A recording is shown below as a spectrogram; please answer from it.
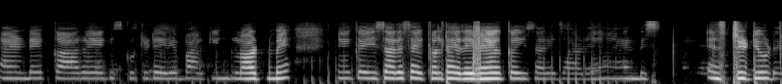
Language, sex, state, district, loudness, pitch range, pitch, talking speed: Hindi, female, Punjab, Fazilka, -17 LUFS, 265-280 Hz, 275 Hz, 175 wpm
